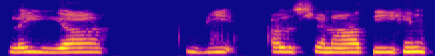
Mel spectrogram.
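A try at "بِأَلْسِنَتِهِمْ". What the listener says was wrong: آپ ایک ایک لفظ پڑھ رہی ہیں نا، ان کو ملا کے پڑھے. یہاں پہ اقلاب ہوگا، یہ یا کے اوپر میم ہے نا چھوٹی سی، یہاں اقلاب ہوگا. نہیں اقلاب ہوگا یہاں.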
